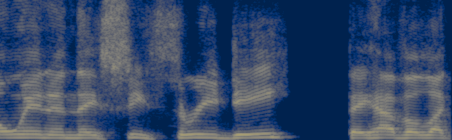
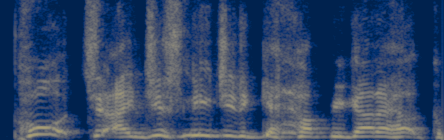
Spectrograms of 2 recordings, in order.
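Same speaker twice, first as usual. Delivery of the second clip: higher-pitched pleading wife impression; imitating crying wife; 6 semitones higher than usual. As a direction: plead like a mock-tearful wife. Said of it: "standing over me the other day crying".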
